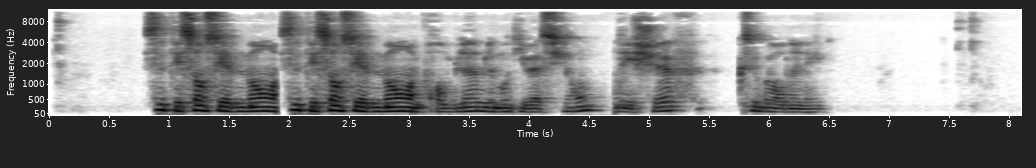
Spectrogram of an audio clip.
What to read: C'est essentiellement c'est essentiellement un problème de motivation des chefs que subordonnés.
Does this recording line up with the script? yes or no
yes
